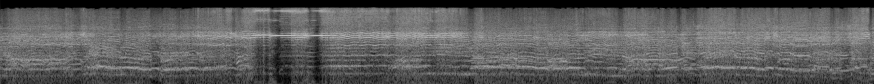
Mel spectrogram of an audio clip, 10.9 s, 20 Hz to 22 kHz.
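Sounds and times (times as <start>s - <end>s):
crowd of men chanting: 0.0s - 3.3s, 4.0s - 10.9s
high steady whistling tone: 2.3s - 6.1s.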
